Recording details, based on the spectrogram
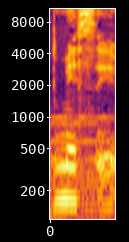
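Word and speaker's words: Mici: that she called me missy mrs spelled m-i-c-i and pronounced m-i-s-s-y that's right if you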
